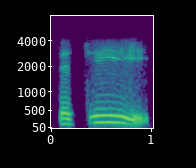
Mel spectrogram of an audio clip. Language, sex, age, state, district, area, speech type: Malayalam, male, 45-60, Kerala, Palakkad, urban, conversation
